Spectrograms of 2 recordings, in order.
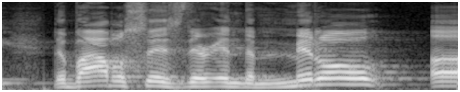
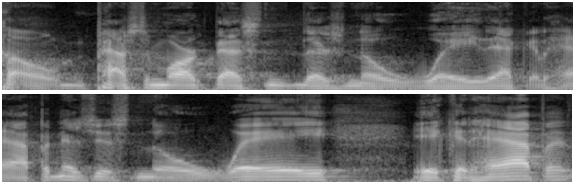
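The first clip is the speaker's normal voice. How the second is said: a hint of a mumbling skeptic, lower and softer; lightly voiced doubter brushing the miracle off, low and soft; mock skeptic telling Pastor Mark it could not happen, lower and softer; doubting listener; 9 semitones lower, 10 dB quieter than usual. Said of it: "Come on, that's like".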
